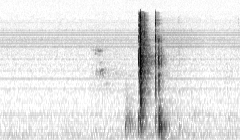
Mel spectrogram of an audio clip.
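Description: Near silence, then two quick soft clicks close together about a second and a half in.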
